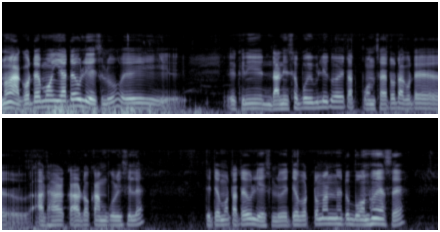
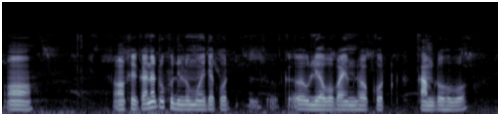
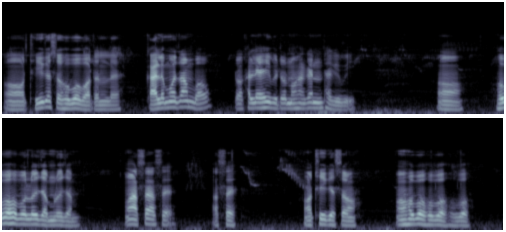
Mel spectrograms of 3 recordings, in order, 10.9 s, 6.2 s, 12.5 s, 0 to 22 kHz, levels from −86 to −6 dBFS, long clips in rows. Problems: background sounds at intervals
